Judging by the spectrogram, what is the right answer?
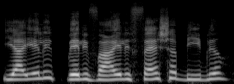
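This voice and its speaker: A woman's voice: fairly high pitch, steady tone, fairly quick, darkish tone, clear, resonant tone, no room sound, studio quality. A woman from a school staff, sharing heartfelt stories at a round table, full of fillers and moved to tears at moments.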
